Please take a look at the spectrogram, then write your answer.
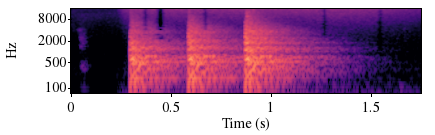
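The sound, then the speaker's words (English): Three firm knocks on Zero's wooden door in quick succession, loud, each with a short resonant decay; no voices. “So after a few hours, I'm going to go knock on Zero's door.”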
